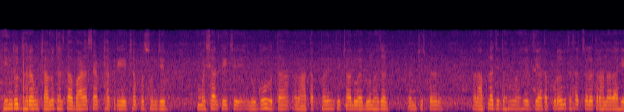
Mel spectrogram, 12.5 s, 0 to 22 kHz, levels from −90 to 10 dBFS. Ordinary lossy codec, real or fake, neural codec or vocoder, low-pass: AAC, 48 kbps; real; none; 7.2 kHz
